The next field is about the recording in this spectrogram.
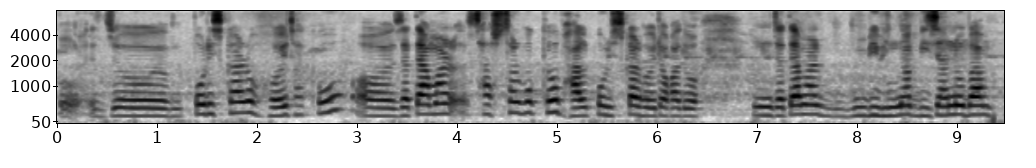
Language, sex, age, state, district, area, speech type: Assamese, female, 30-45, Assam, Nagaon, rural, spontaneous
